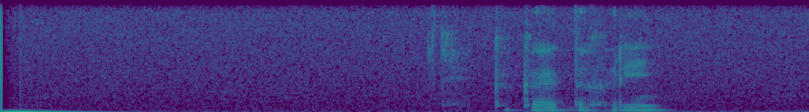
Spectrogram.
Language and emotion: Russian, neutral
